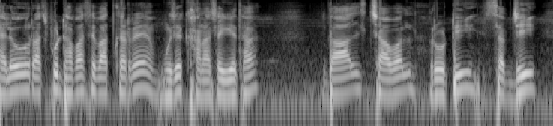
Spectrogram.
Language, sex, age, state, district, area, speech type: Hindi, male, 30-45, Uttar Pradesh, Bhadohi, rural, spontaneous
